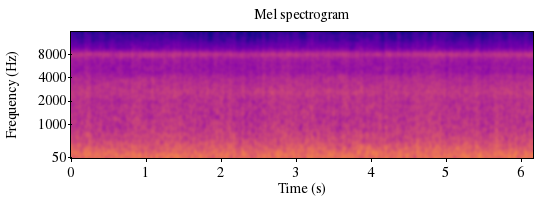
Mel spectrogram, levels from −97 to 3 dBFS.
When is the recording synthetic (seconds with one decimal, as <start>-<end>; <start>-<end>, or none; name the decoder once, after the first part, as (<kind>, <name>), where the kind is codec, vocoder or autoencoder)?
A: 0.4-1.3 (codec, SNAC); 3.3-4.1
